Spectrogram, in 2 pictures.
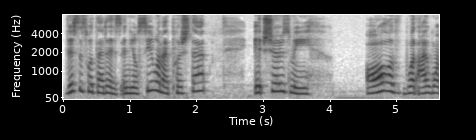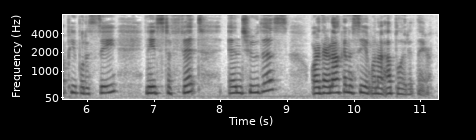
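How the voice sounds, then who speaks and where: A woman's voice: on the high side, moderate pace, a little mellow. A woman giving a casual tutorial on making social media graphics, chatting to viewers through a phone in her room. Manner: chatty, addresses viewers as you guys and y'all. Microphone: phone camera pointed at ceiling.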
